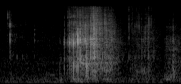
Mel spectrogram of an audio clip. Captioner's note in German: Knuspern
